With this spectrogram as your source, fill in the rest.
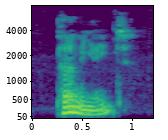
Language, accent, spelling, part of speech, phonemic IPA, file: English, Southern England, permeate, verb / noun, /ˈpɜːmiˌeɪt/, LL-Q1860 (eng)-permeate.wav
- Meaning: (verb) To pass through the pores or interstices of; to penetrate and pass through without causing rupture or displacement; applied especially to fluids which pass through substances of loose texture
